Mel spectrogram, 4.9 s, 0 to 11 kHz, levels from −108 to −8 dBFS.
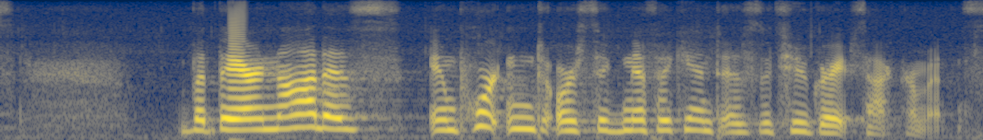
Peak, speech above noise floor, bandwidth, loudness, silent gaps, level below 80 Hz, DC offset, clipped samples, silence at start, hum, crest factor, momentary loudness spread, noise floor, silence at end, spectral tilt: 0 dBFS; 33 dB; 11 kHz; -17 LUFS; none; -62 dBFS; under 0.1%; under 0.1%; 0.9 s; none; 20 dB; 20 LU; -51 dBFS; 0.25 s; -5 dB/octave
